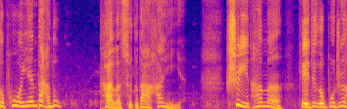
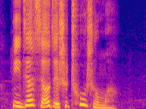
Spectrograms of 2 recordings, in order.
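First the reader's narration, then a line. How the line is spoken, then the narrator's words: Cold sneer. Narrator (Chinese): 他不禁的勾唇冷笑，冷冷的看着那个恶仆说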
